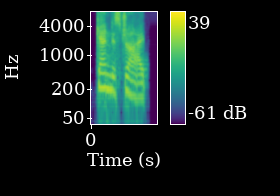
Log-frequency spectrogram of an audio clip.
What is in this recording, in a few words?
"Candystripe", Indian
